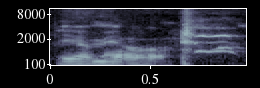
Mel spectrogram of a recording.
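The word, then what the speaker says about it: bioMérieux: Pirelli's Italian, because I almost made that mistake just because I got excited trying to figure out how to pronounce Biomeru. Yes, Biomero.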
